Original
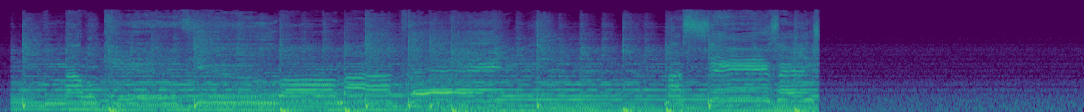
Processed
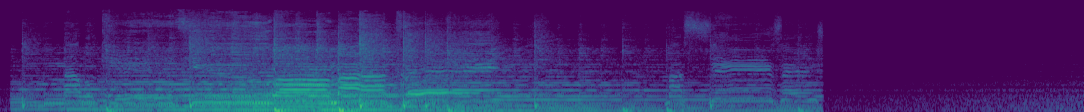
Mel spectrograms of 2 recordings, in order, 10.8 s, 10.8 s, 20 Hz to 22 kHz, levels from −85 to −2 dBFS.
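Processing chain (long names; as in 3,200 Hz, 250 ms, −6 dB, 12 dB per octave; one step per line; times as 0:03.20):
camcorder AGC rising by 6.5 dB per second
source passing by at 0:03.13, 8 m/s, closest 4.9 metres
level −5 dB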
